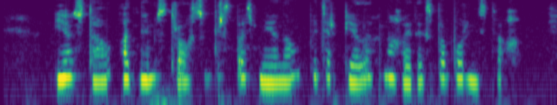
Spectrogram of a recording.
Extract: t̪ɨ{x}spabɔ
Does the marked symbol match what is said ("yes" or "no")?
yes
